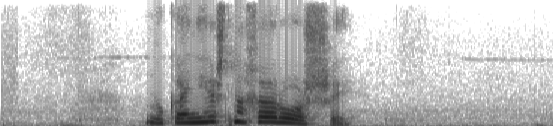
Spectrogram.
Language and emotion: Russian, positive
